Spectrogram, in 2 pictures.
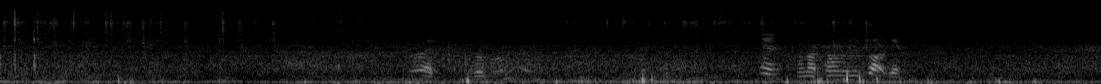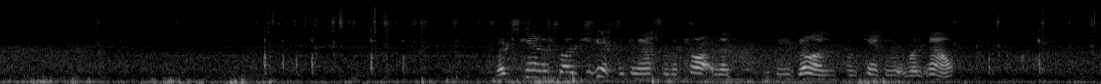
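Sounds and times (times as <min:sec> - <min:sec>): horse hoofbeats on grass: 0:00.0 - 0:04.7, 0:05.3 - 0:18.2, 0:19.7 - 0:22.0
person speaking: 0:16.0 - 0:20.6.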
